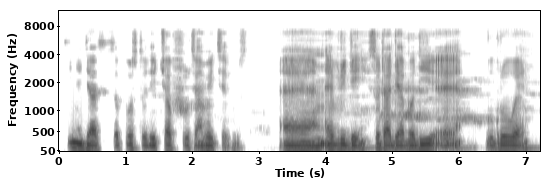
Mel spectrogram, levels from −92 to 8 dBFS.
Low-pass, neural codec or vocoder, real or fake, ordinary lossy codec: 7.2 kHz; none; real; none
